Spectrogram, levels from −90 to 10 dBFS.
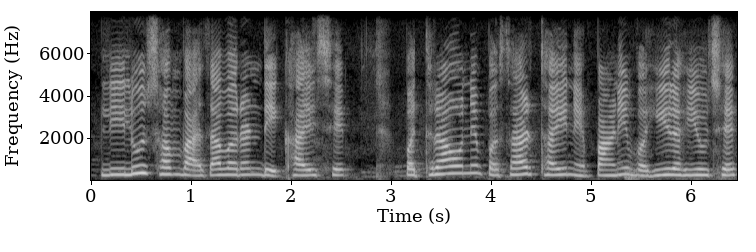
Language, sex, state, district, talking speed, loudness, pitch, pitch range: Gujarati, female, Gujarat, Valsad, 100 wpm, -17 LUFS, 275 Hz, 260-295 Hz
